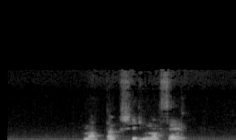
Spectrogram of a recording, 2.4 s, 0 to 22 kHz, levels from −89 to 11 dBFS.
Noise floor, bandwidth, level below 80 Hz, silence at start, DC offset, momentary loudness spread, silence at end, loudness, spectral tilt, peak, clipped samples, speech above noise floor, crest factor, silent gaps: -60 dBFS; 11.5 kHz; -56 dBFS; 0.85 s; under 0.1%; 5 LU; 0.5 s; -29 LUFS; -6 dB/octave; -10 dBFS; under 0.1%; 32 dB; 20 dB; none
